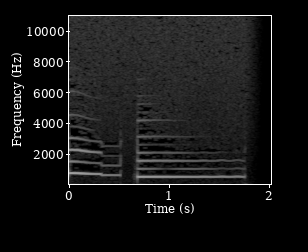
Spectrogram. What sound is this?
Tape El Guitar 36
tape, guitar, Jordan-Mills, lo-fi, collab-2, vintage, el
